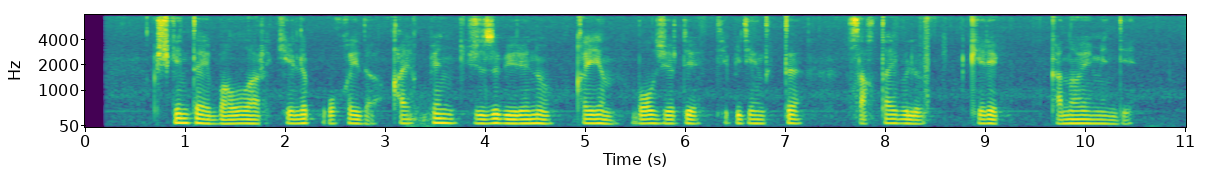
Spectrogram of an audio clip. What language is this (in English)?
Kazakh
